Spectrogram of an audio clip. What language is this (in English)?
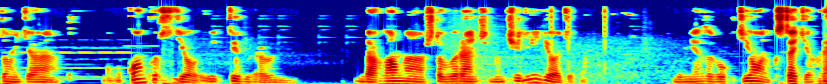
Russian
